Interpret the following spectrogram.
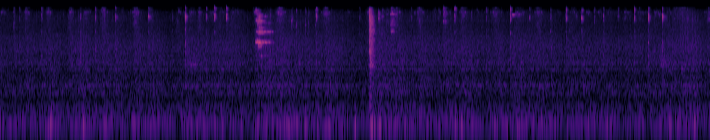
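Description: Faint, scattered clicks and taps of computer input devices at a desk during digital painting, over a low steady hum. Two louder sharp taps come about five and seven seconds in.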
